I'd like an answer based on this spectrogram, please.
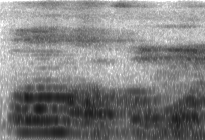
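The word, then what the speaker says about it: Soepomo: asas asas yang kedua ada siapa tulisannya Suomo, bacanya Suomo. Supomo.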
